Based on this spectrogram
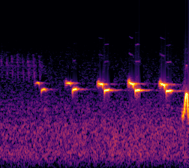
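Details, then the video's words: Series of five double whistled notes, each a brief high note dropping to a longer steady tone, growing louder across the phrase, ending in a sharp chirp; nightingale. "It turned out to be a nightingale | Real sound for more than ten minutes is so intoxicating"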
